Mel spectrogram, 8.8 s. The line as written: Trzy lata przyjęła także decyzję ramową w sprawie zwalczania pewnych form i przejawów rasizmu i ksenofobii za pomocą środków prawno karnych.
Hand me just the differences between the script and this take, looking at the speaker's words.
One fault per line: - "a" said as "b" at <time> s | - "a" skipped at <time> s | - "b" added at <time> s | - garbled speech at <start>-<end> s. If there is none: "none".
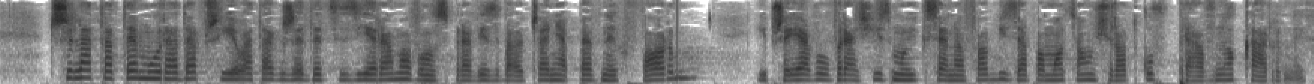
- "temu Rada" added at 0.8 s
